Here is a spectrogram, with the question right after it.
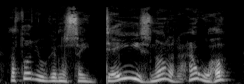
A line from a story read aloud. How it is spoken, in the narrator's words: the woman exclaimed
